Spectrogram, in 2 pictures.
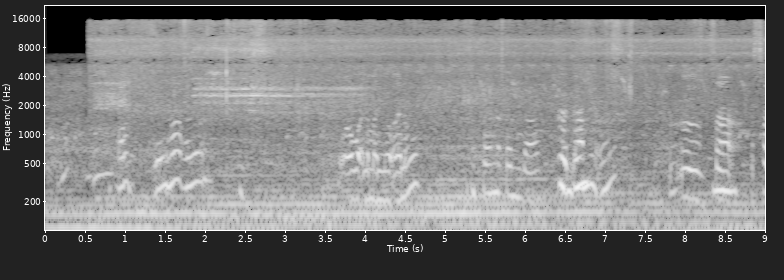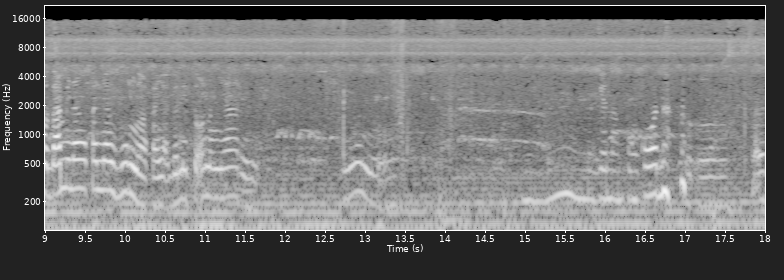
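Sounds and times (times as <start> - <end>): women talking: 0.6 - 2.8, 3.5 - 11.9, 12.6 - 13.7, 14.9 - 18.0.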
